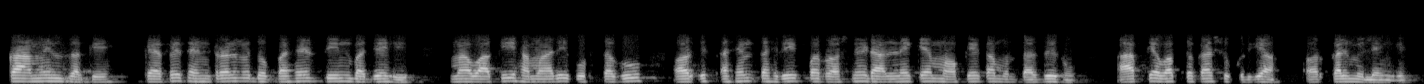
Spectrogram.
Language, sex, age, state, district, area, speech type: Urdu, male, 18-30, Maharashtra, Nashik, urban, conversation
